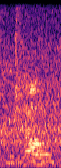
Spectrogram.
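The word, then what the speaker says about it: João: टू क्या नाम था जाऊ हम यही यही प्रोनाउंस करेंगे।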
